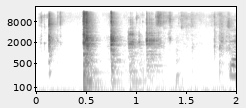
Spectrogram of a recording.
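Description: Scissors snipping through thin cardstock: a few short, sharp clicks and snips, the loudest about half a second in.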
